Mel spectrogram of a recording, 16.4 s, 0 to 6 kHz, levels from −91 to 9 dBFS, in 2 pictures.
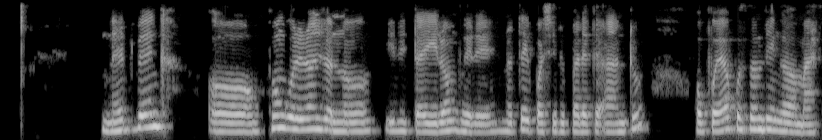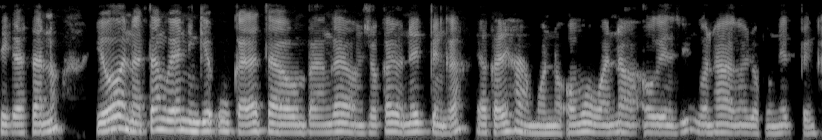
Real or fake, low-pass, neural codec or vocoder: fake; 5.4 kHz; vocoder, 44.1 kHz, 128 mel bands every 256 samples, BigVGAN v2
